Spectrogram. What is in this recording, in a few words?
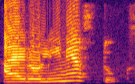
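plane, Spanish; tuxpaint-stamps; vehicles; flight; cartoon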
